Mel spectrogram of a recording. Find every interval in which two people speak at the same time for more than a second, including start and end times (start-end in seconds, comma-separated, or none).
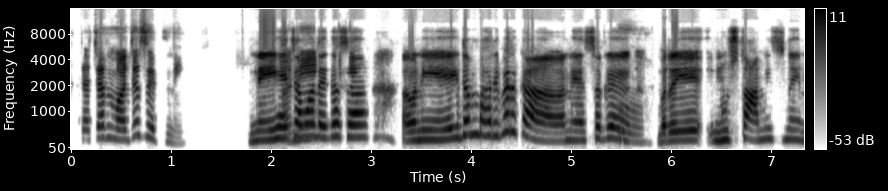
none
